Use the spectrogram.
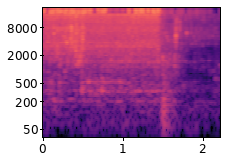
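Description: Kitchen tap water running steadily into a sink to soak tough chicken, a close continuous splashing gush that tapers slightly toward the end.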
